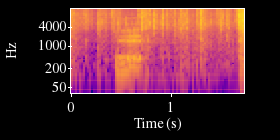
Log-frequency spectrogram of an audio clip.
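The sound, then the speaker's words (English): Crinkling and rustling of stiff, very strong wrapping paper as a gift is unwrapped, with a brief louder crunch midway and another burst of crackling at the end, over faint background voices. “What kind of wrapping paper is this? Very strong.”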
